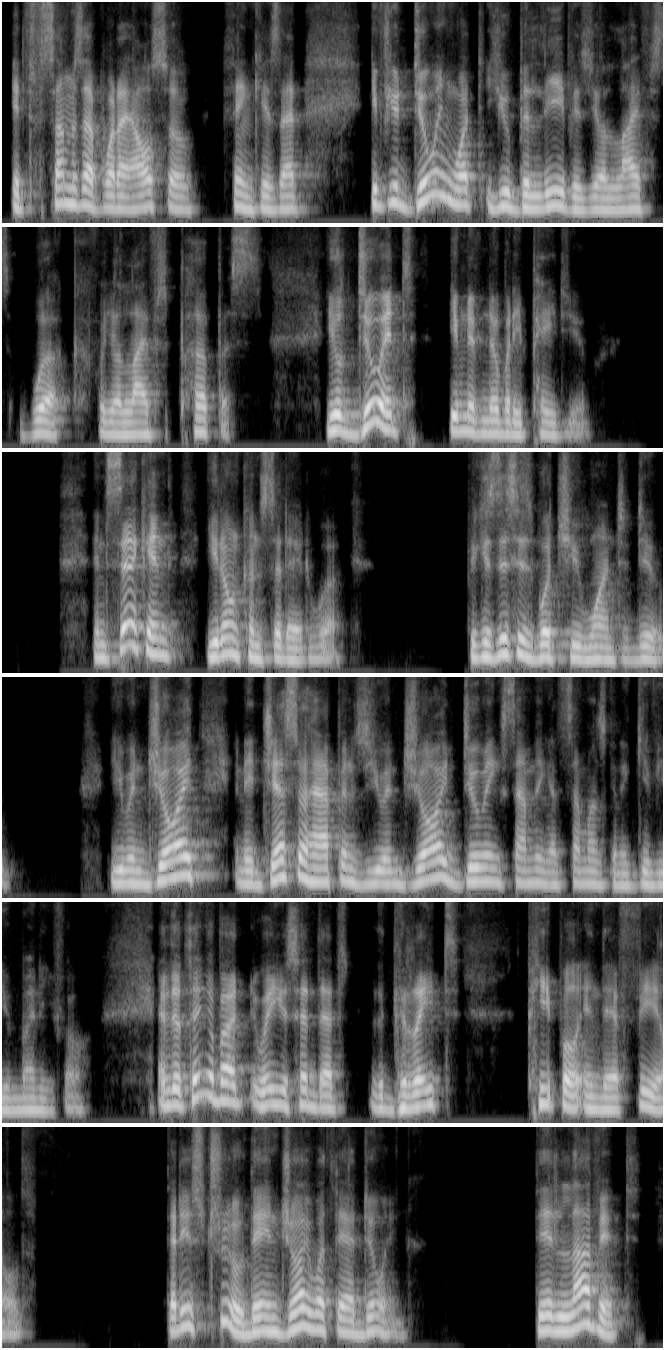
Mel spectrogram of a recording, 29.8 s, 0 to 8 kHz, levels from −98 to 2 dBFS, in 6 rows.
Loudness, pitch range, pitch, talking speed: -22 LUFS, 125-165 Hz, 140 Hz, 185 wpm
